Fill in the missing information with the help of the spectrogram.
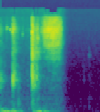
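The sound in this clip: Typing on a computer keyboard gives two short bursts of quick clicks close together, then silence.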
